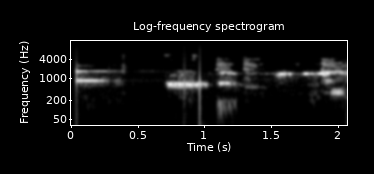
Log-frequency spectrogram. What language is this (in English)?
Pashto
